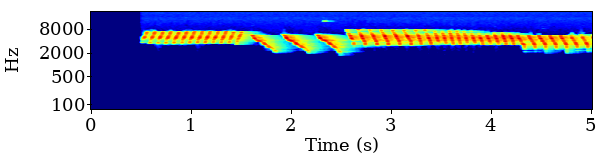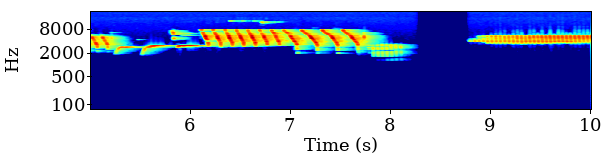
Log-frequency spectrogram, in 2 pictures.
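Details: Gloster canary song phrases: a high trill, several steep downward sweeps, a long fast rattling trill, rising slurred notes, another quick trill, then after a pause a steady buzzy trill.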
